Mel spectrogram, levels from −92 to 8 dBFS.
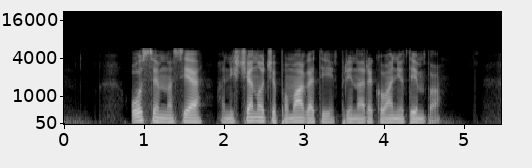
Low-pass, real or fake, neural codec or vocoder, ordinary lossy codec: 5.4 kHz; real; none; none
